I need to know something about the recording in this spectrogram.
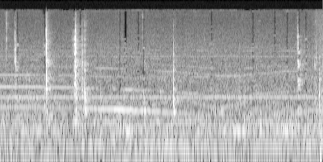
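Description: A handful of light, sharp clicks, scattered and unevenly spaced, from a screwdriver snugging the speaker screws on a plastic control-box mount of a Garrett AT Pro metal detector. Faint steady tones hum underneath.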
